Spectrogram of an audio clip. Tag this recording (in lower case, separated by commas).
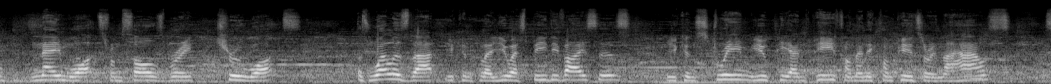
speech, music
